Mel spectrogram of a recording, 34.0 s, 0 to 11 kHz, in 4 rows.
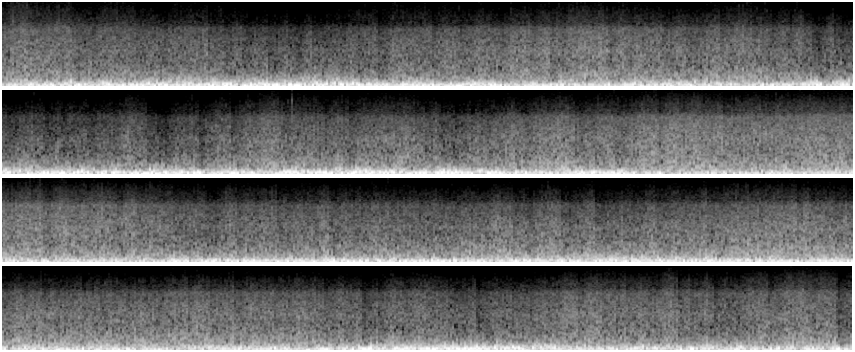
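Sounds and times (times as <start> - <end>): wind buffeting microphone: 0.0 - 34.0.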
